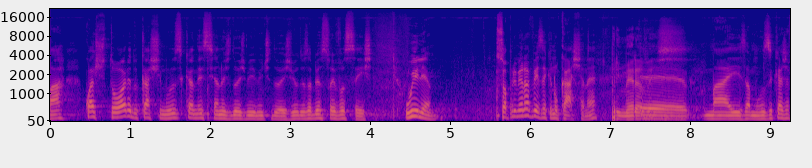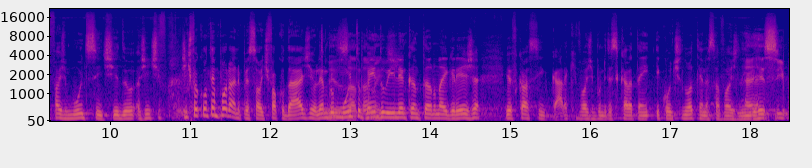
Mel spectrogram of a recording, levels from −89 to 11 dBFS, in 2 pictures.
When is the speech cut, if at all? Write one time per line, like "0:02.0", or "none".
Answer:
none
